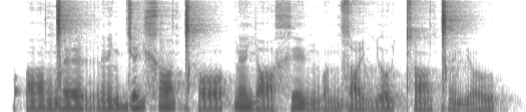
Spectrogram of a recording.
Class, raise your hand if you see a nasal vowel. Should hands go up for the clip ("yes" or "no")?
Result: yes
